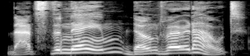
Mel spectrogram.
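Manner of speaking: slow, gruff lead thug; a bandit boss brushing off a joke; tough guy. Acted. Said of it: "said the lead thug".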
